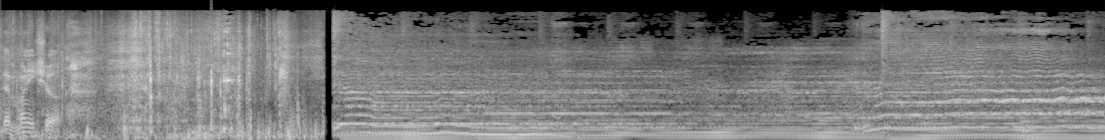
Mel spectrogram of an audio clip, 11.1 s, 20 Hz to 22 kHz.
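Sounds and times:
music with long held chords: 0:03.4 - 0:11.0.

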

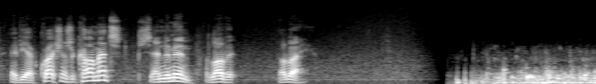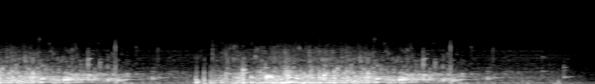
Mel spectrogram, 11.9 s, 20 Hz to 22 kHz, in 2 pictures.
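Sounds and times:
bubbling gurgling water: 0:04.5 - 0:11.9.

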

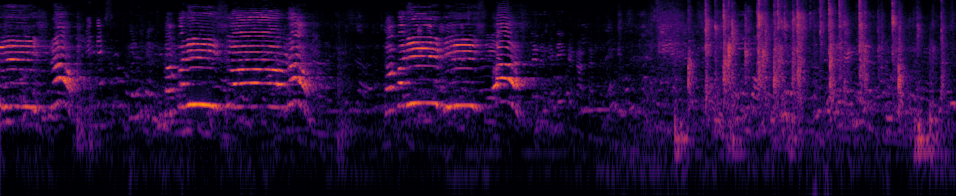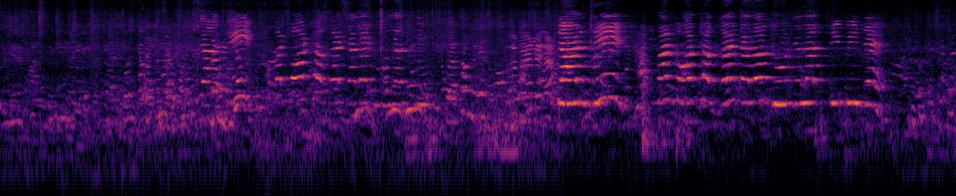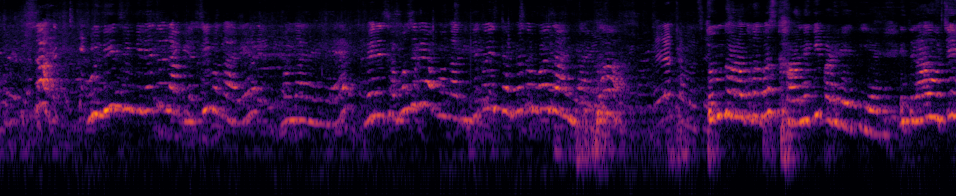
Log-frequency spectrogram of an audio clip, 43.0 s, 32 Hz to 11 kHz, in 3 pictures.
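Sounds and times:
children talking and calling out: 0:00.0 - 0:43.0.

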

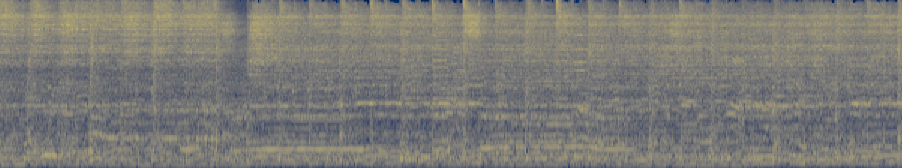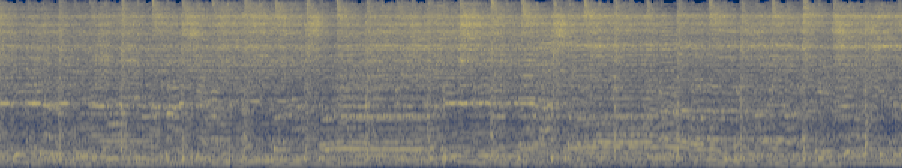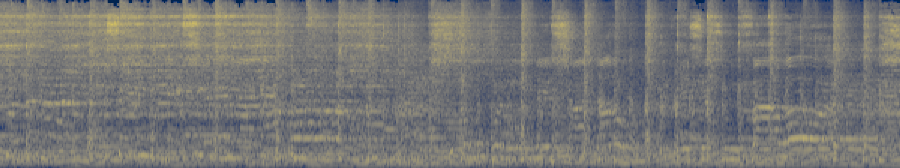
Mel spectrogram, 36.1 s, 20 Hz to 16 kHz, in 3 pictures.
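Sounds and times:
live rock band: 0:00.0 - 0:36.0
man singing: 0:00.0 - 0:36.0.

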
